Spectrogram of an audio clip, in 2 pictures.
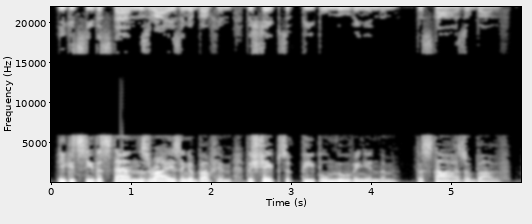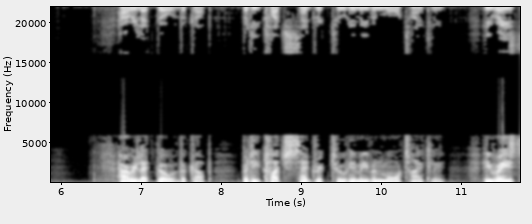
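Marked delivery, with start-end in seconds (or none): none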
